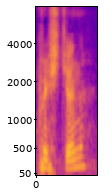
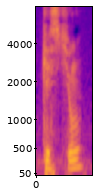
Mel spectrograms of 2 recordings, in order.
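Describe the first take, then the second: First: It is pronounced without the French sound pattern. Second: It is pronounced with the French sound pattern. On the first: The speaker calls it wrong. "When you say question" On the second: The speaker calls it right. "you have to say question in French"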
